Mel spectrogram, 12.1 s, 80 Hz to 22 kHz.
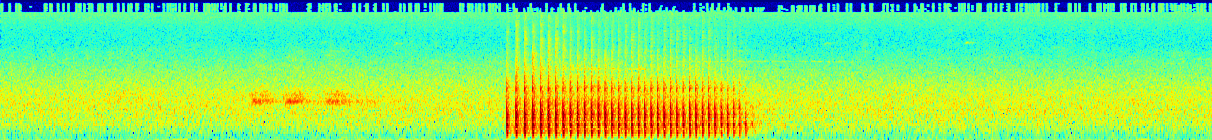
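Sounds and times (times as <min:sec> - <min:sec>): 
Pileated Woodpecker Dryocopus pileatus: 0:05.1 - 0:07.7.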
